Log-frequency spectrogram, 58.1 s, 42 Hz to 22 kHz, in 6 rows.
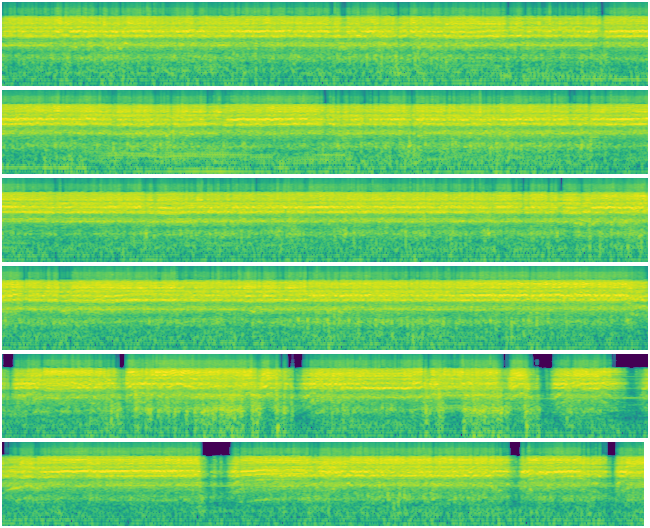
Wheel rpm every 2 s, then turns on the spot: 230, 230, 230, 220, 220, 230, 220, 230, 230, 230, 230, 230, 230, 230, 230, 220, 230, 230, 210, 160, 220, 200, 220, 150, 150, 180, 180, 200, 130.
none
